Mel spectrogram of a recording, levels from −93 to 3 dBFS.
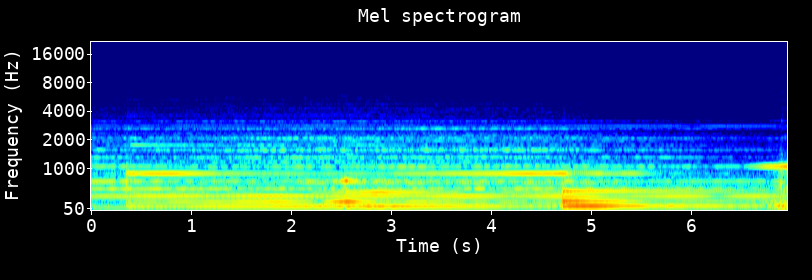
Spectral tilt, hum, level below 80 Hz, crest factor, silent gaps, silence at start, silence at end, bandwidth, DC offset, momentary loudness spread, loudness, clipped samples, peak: -12.5 dB/octave; none; -58 dBFS; 18 dB; none; 0 s; 0 s; 3.3 kHz; under 0.1%; 11 LU; -29 LUFS; under 0.1%; -8 dBFS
